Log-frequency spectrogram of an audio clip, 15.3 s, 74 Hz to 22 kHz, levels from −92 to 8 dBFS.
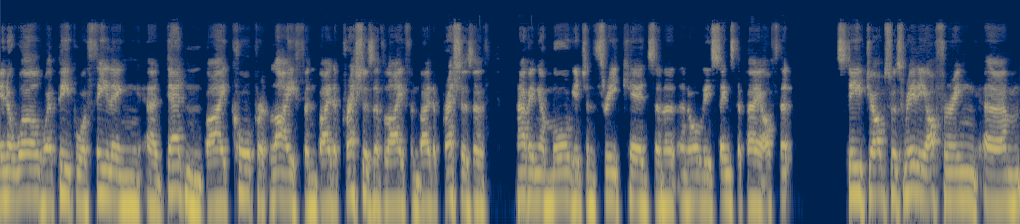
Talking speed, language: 175 wpm, English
